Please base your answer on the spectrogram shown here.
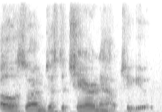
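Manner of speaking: ordinary talk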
